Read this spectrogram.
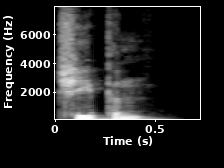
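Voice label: "cheapen", British English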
